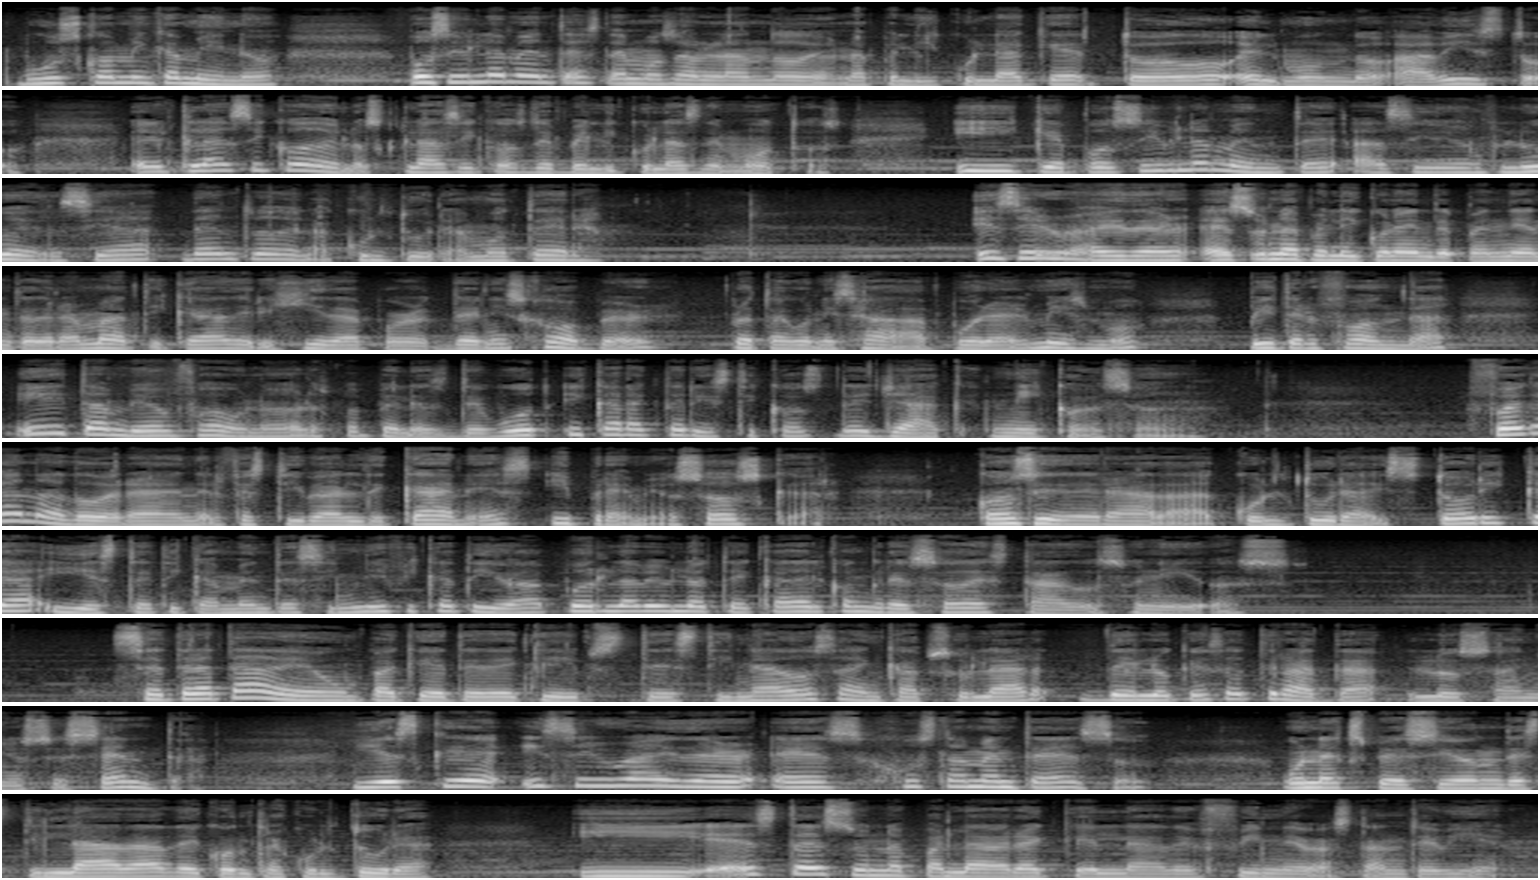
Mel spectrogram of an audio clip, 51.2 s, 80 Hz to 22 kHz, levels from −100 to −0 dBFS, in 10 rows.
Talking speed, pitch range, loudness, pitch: 150 wpm, 175-230 Hz, -28 LUFS, 195 Hz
